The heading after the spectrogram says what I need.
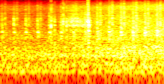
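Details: Red truck idling in neutral (won't go into park); rough idle with sharp, irregular ticking knock over the engine note — suspected internal engine wear, cause unclear; owner thinks the engine needs replacing.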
